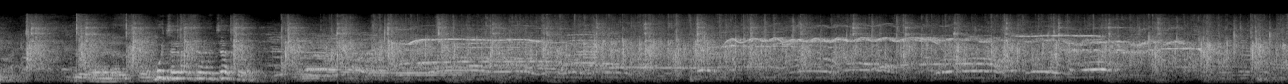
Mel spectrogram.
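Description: A band plays loud live music.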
